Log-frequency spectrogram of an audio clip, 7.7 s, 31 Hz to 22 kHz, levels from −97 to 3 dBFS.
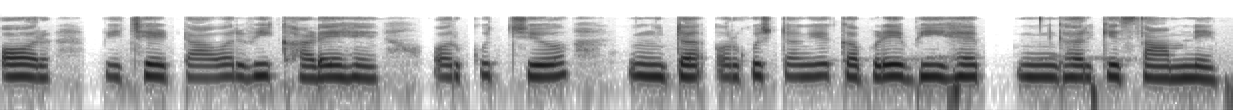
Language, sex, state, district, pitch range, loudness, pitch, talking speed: Hindi, female, Jharkhand, Deoghar, 220-235 Hz, -17 LUFS, 230 Hz, 140 wpm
